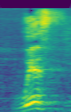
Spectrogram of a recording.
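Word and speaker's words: Wythe: With, you pronounce his name with.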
